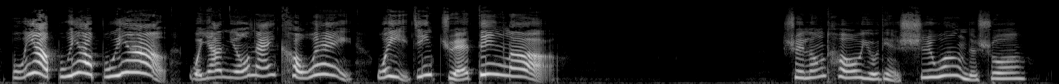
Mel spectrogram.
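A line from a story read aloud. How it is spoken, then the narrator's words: Loud shouting. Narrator (Chinese): 小朵大声的叫说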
